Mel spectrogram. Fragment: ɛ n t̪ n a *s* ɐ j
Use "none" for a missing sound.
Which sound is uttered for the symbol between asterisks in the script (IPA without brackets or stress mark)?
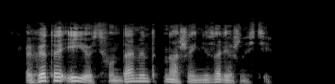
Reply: ʂ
